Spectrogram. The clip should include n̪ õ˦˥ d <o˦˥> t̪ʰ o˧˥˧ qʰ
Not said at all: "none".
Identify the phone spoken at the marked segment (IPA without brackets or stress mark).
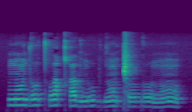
o˧˥˧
